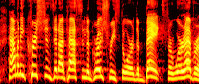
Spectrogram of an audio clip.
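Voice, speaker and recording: A man speaks in a raised, projected voice with lively intonation. The recording is very clean, with a silent background. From Virginia, US. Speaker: evangelist. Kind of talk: sermon.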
